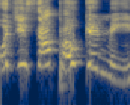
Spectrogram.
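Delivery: very high-pitched, loud shout. Retelling how Nightmare reacted to being poked: imitating Nightmare yelling. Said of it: "And he's yelling at me".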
